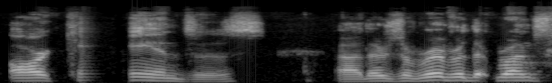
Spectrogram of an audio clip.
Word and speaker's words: Arkansas: In the rest of the world, you pronounce the word Arkansas, Arkansas. But if you live in the state of Kansas, you pronounce it Arkansas.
